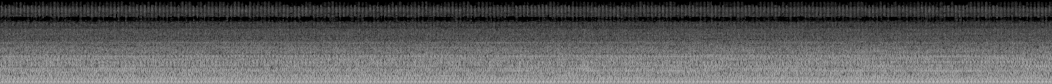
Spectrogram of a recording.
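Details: John Deere GT275 with Kawasaki engine, first start after replacing a broken valve spring and fitting a new valve cover gasket: steady, even beat of about three pulses a second with no ticking; runs smooth.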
